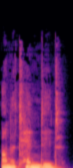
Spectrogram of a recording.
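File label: "unattended", British English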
